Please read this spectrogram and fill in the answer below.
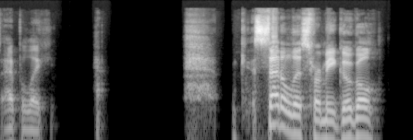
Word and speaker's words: Appalachian: If you're a fucking American Appalachian white miner, you are infinitely closer to some undocumented immigrant pulling weeds in a field than you are to Donald Trump.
